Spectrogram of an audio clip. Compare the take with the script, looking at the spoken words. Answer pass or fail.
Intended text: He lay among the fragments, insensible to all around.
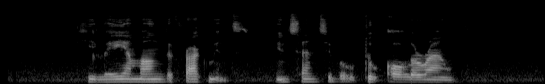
pass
